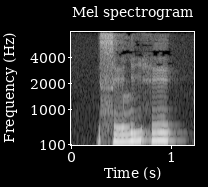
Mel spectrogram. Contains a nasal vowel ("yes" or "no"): no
